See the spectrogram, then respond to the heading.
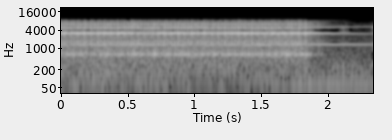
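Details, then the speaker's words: Clear Lucite Bell South Trimline telephone after repair, with two base neon bulbs removed to lighten the ring load that had been pulling the line down; analyzer sends ring cycle, steady high electronic warble, clean normal ring. "we'll send a ring cycle and you can clearly see the neon bulbs"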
